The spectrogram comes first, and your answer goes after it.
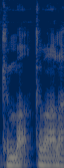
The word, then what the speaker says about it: Kamala: know if kamala harris kamala harris are trying to pronounce it correctly forgive me i'm often accentuating it wrongly like most people the the emphasis goes on the first syllable not the middle syllable i didn't know that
